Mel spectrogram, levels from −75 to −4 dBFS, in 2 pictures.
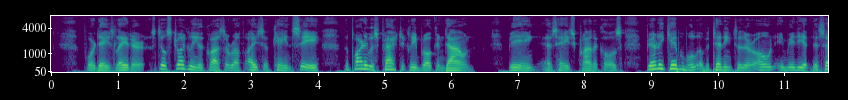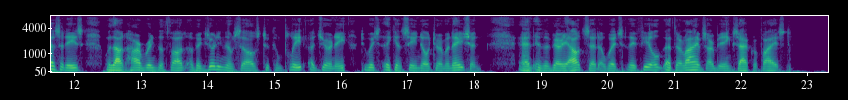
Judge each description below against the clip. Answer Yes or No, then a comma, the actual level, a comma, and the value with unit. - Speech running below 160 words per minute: No, average, 165 wpm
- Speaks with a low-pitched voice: Yes, low, 125 Hz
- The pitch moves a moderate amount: Yes, average, 3.3 semitones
